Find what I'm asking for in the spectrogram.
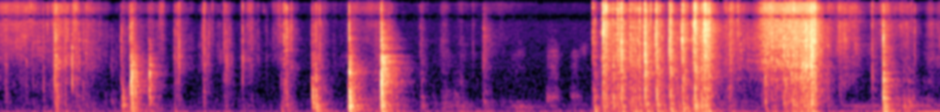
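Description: Oracle cards shuffled and pulled from a deck, first a few sharp individual card snaps, then a dense, close riffling flutter, all without talking.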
